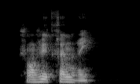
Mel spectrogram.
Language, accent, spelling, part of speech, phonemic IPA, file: French, France, changer de crèmerie, verb, /ʃɑ̃.ʒe də kʁɛm.ʁi/, LL-Q150 (fra)-changer de crèmerie.wav
- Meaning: alternative spelling of changer de crémerie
